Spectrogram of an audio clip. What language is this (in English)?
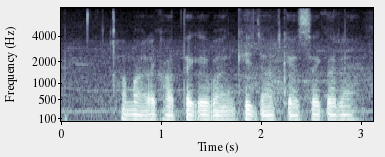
Hindi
